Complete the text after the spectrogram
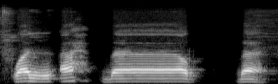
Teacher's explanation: Hati-hati. Ba-nya jangan tebal.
